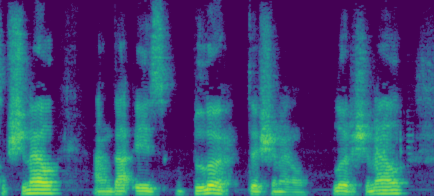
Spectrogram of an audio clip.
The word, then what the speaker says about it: Bleu: from the house of Chanel and that is blur the Chanel blur the Chanel some people pronounce it blue um which is what it means in French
